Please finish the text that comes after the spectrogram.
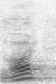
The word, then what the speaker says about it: Moore: La ley de Moore, que pronuncia Mateo con un acento aragonés, es Moore.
